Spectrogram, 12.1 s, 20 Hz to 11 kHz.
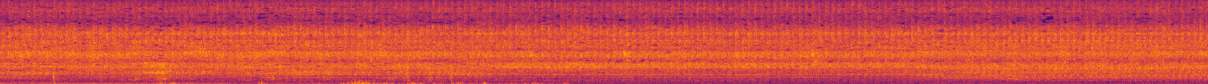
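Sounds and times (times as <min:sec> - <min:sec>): heavy rain falling: 0:00.0 - 0:06.7.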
